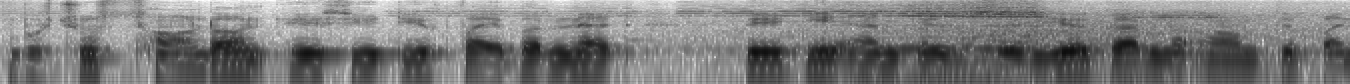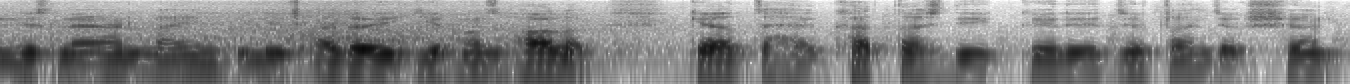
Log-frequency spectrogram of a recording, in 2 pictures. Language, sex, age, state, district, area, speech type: Kashmiri, male, 18-30, Jammu and Kashmir, Bandipora, rural, read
